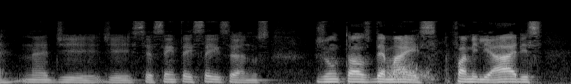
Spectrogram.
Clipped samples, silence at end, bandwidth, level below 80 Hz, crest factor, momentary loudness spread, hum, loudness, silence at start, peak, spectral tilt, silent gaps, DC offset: under 0.1%; 0.3 s; 8 kHz; -50 dBFS; 18 dB; 11 LU; none; -23 LUFS; 0 s; -4 dBFS; -6.5 dB/octave; none; under 0.1%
